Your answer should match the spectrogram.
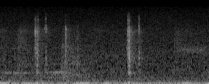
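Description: A few scattered computer keyboard keystrokes: a quick pair, another just after, and a single one past the middle.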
